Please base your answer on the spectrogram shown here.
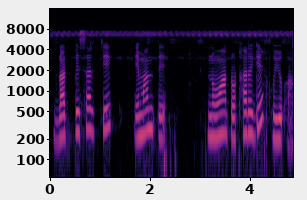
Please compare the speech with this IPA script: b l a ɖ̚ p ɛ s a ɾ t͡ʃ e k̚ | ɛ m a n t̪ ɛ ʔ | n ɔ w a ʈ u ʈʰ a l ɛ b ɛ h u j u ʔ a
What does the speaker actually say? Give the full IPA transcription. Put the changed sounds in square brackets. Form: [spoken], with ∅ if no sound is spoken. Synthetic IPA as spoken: b l a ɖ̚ p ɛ s a ɾ t͡ʃ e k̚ | ɛ m a n t̪ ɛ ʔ | n ɔ w a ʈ [ɔ] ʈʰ a [ɾ] ɛ [ɡ] ɛ h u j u ʔ a

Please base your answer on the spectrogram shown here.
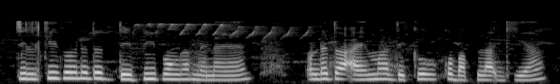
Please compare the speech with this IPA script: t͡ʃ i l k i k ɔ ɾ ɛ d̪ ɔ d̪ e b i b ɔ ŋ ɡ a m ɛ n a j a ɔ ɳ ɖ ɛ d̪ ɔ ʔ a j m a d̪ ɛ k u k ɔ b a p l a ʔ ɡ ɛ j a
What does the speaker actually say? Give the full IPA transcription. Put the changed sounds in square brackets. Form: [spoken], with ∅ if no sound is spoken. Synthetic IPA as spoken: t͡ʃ i l k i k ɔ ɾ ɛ d̪ ɔ d̪ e b i b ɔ ŋ ɡ a m ɛ n a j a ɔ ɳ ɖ ɛ d̪ ɔ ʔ a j m a d̪ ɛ k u k ɔ b a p l a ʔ ɡ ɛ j a

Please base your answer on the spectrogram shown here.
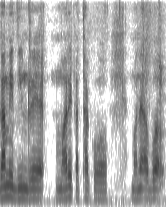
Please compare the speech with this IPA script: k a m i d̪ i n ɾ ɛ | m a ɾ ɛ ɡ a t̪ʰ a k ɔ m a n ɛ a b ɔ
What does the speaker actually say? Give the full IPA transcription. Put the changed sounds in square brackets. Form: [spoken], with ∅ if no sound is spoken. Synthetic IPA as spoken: [ɡ] a m i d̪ i n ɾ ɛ | m a ɾ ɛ [k] a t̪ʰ a k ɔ m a n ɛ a b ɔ

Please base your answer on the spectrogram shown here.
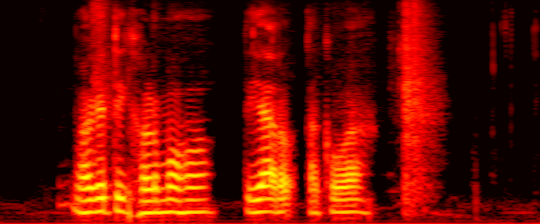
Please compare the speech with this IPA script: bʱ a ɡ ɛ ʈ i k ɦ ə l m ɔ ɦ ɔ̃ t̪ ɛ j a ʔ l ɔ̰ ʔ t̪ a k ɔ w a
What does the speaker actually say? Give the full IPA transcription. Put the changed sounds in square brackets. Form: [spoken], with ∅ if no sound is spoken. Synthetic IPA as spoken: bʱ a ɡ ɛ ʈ i k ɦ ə [ɽ] m ɔ ɦ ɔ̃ t̪ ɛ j a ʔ [ɾ] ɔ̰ ʔ t̪ a k ɔ w a

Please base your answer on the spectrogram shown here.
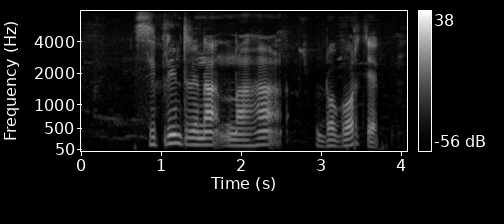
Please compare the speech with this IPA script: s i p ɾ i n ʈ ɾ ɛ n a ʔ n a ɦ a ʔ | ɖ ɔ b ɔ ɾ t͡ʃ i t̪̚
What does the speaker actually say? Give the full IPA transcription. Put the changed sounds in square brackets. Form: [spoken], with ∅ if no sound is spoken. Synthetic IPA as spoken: s i p ɾ i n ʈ ɾ ɛ n a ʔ n a ɦ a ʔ | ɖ ɔ [ɡ] ɔ ɾ t͡ʃ [ɛ] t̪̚

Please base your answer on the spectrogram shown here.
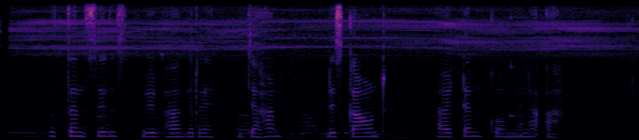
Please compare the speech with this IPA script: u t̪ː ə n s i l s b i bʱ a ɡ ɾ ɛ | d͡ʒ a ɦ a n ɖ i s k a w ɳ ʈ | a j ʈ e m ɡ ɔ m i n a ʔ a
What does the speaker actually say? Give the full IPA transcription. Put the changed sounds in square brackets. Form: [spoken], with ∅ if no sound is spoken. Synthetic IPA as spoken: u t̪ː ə n s i l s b i bʱ a ɡ ɾ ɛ | d͡ʒ a ɦ a n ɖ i s k a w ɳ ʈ | a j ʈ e m [k] ɔ m [ɛ] n a ʔ a

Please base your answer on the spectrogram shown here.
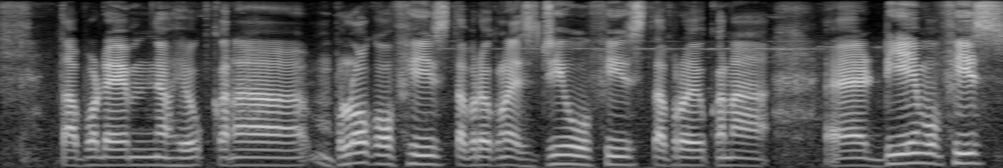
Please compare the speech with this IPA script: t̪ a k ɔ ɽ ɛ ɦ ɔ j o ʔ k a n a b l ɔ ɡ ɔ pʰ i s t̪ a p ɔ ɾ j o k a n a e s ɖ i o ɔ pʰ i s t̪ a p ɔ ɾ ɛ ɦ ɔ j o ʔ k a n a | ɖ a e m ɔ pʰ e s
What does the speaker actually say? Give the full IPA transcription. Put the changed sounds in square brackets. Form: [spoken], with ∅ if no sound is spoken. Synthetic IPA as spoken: t̪ a [p] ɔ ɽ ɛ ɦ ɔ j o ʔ k a n a b l ɔ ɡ ɔ pʰ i s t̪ a p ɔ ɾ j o k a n a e s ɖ i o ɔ pʰ i s t̪ a p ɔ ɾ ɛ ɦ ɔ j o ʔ k a n a | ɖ [i] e m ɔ pʰ [i] s

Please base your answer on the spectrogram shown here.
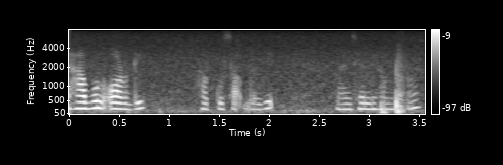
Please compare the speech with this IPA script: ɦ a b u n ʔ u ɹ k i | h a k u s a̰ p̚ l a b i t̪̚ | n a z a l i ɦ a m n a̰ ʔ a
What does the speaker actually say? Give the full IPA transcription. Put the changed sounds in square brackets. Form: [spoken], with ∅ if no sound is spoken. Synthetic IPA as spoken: ɦ a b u n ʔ [ɔ] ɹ [ɡ] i | h a k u s a̰ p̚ l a [ɡ] i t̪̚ | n a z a l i ɦ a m n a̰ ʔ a

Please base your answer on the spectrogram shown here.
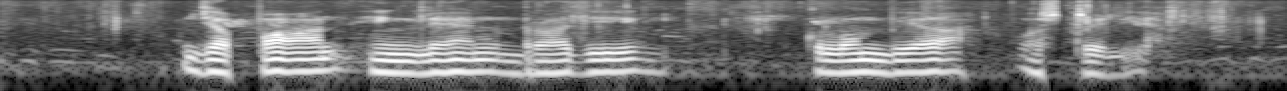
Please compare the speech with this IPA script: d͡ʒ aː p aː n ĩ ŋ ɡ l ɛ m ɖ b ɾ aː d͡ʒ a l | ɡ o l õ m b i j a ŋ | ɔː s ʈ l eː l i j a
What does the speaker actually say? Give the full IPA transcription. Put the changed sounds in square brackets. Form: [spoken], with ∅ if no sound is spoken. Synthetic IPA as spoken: d͡ʒ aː p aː n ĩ ŋ ɡ l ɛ [ɳ] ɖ b ɾ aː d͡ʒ [i] l | [k] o l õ m b i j a [∅] | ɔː s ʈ [ɾ] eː l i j a

